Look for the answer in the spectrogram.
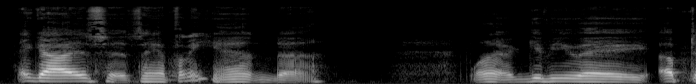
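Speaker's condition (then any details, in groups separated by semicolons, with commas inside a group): Multiple sclerosis; likely primary progressive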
